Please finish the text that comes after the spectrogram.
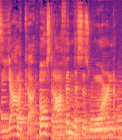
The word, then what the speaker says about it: yarmulke: yarmulke and tell you that is how you say yarmulke. It's not yarmulke or yalmulki or yalmilky. I've heard it a lot of different ways, but it is yarmulke.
